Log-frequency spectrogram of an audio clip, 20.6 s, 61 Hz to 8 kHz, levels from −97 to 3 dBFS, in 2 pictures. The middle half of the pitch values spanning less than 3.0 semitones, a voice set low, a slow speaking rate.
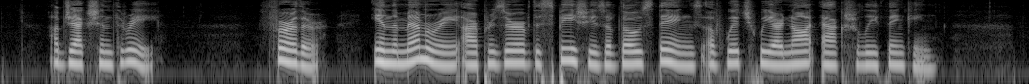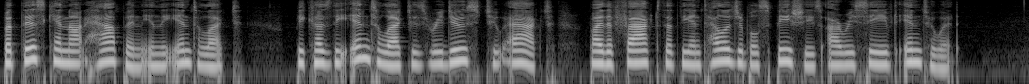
No: narrow, 2.5 semitones; high, 200 Hz; slow, 130 wpm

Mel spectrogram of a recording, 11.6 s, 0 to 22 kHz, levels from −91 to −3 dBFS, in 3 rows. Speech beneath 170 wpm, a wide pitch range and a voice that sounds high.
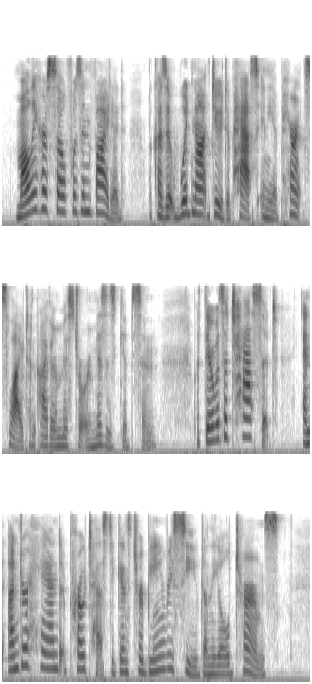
No: average, 185 wpm; wide, 8.3 semitones; high, 210 Hz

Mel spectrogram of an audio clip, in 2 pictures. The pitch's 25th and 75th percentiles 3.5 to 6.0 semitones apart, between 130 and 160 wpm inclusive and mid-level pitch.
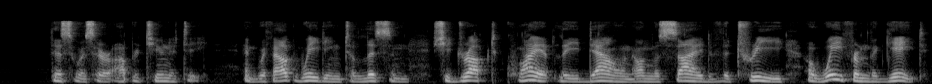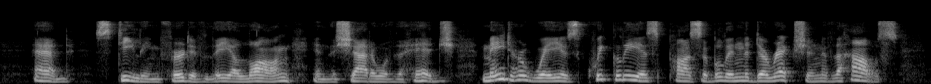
Yes: average, 3.9 semitones; average, 150 wpm; medium, 150 Hz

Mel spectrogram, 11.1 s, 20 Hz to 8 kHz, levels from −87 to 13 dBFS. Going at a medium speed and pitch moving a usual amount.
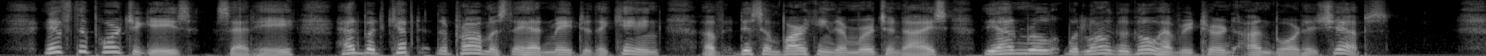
No: average, 165 wpm; wide, 7.4 semitones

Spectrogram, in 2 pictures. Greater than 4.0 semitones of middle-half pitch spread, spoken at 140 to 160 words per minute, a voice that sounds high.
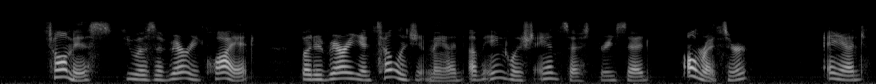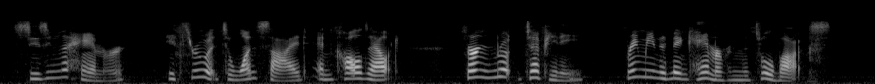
Yes: wide, 5.6 semitones; average, 145 wpm; high, 240 Hz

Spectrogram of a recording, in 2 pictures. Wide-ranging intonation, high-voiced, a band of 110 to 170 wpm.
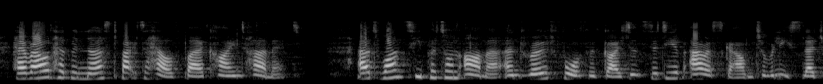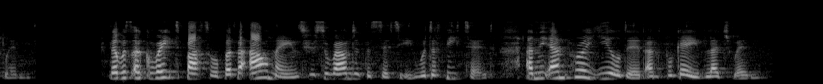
No: wide, 7.0 semitones; very high, 260 Hz; average, 185 wpm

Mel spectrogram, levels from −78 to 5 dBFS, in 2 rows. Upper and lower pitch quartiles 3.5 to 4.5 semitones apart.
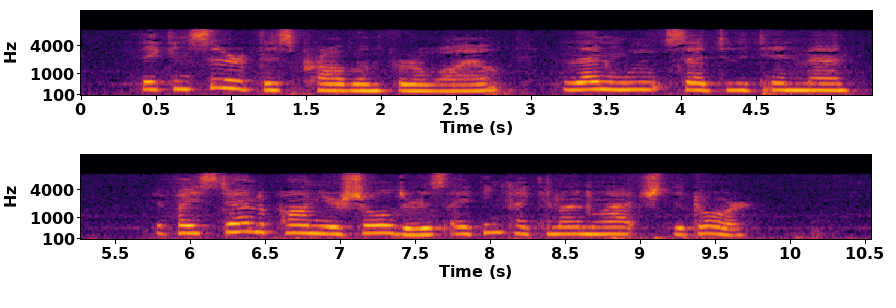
No: narrow, 2.6 semitones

